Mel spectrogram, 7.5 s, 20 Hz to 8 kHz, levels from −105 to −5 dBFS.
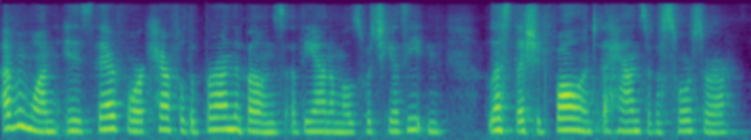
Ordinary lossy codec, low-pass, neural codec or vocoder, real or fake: AAC, 32 kbps; 7.2 kHz; codec, 16 kHz, 0.7 kbps, FocalCodec; fake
